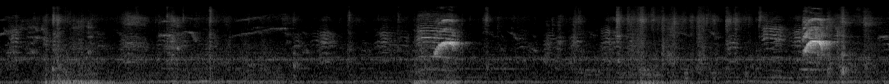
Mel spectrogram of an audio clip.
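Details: Zebra finches in a small aviary during nest building, giving two short nasal, harmonic call notes about four seconds apart over steady rustling and wing flutter.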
